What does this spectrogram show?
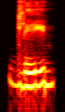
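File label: "glean", Indian; Dictionary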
